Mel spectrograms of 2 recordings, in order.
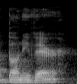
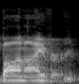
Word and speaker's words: Bon Iver: into my head was uh bony ver so it's another another you mean Bon Iver yeah if you uncultured well I didn't even know that's how you pronounced it until you and I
